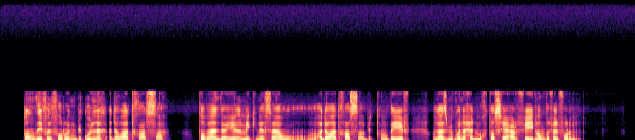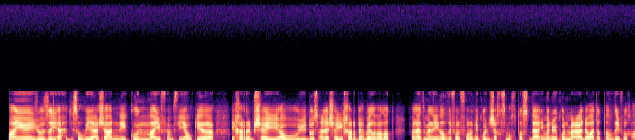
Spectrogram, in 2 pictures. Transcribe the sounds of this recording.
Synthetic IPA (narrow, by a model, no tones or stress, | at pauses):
t̪ːɑnðˤiːfɪlfʊɾˤnbɪjakuːnlahʔad̪awaːt̪xɑːsˤːɑ | t̪ˤɑbʕɑnʔɪðahɪjːalmaknasawʔa̰d̪awaːt̪xɑːsˤːɑ̰bɪt̪ʰːɑnðˤiːf | wlaːzɪmjakuːnʔaħad̪mʊxt̪ɑsˤjʕɑɾˤfijnɑðˤːɨfɪlfʊɾˤn | majd͡ʒuːzːajːʔaħad̪jɪsawːiːʕaʃaːnjakuːnmajɪfhamfiːʔawkɪðajxarːɪbʃajʔawjd̪uːsʕalaʃeːxɑɾˤbahbɪlɣɑlɑt̪ˤ | falaːzɪmɪlːijnɑðˤːɨfɪlfʊɾˤnjakuːnʃɑxsˤmʊxt̪ɑsˤd̪aːʔɪmanwjakuːnmaʕaʔad̪awaːt̪ɪt̪ːɑnðˤiːfɪlxɑ̰ːsˤ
